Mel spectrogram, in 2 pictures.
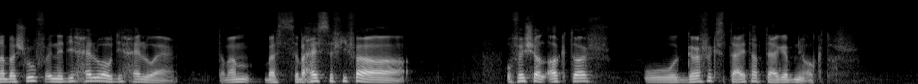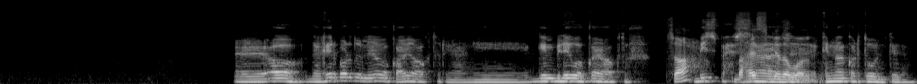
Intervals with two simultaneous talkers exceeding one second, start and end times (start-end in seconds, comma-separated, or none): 16.1-17.4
